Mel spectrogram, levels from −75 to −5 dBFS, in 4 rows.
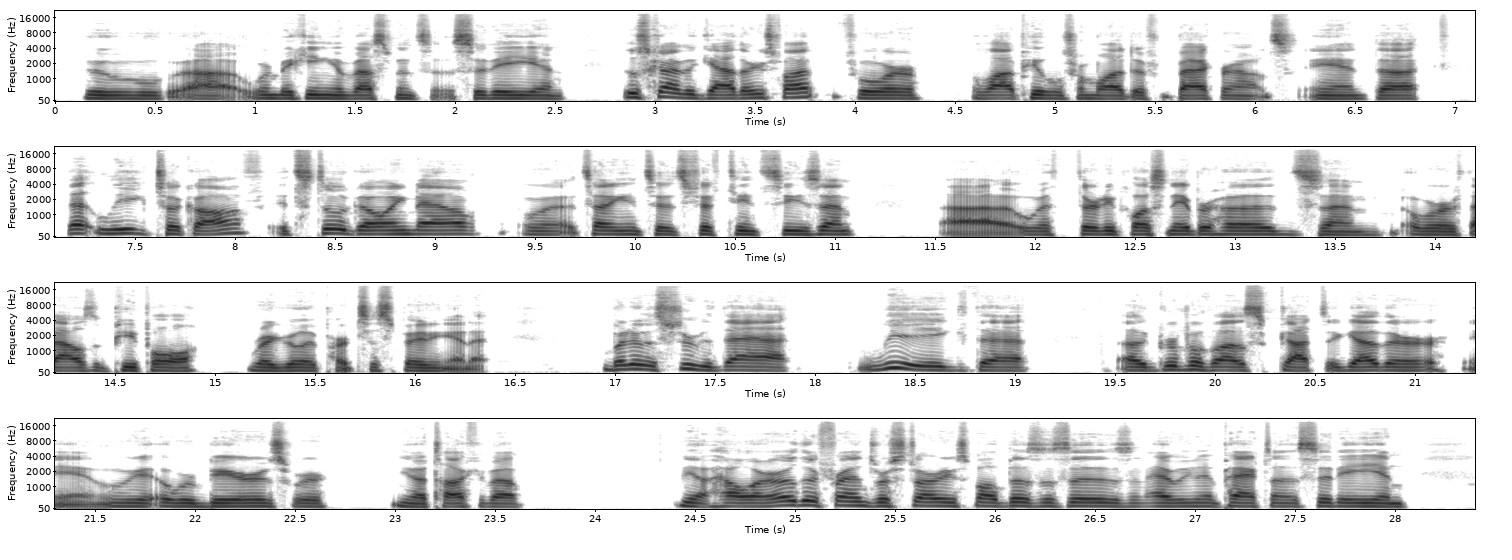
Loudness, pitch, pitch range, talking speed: -21 LUFS, 145 Hz, 135-155 Hz, 205 wpm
